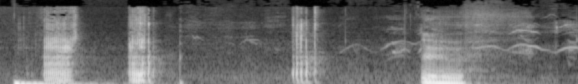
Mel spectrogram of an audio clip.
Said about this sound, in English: Okay. Fart one. Get a little volume on that. Hit that one more time. Fart one.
